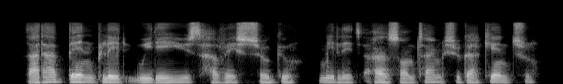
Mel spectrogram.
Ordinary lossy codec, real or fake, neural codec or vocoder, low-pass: none; fake; codec, 16 kHz, about 1 kbps, DyCAST, with the encoder's durations; 7.2 kHz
